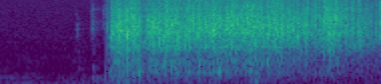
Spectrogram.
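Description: After a brief hush, a paper script is crumpled and thrown away, a dense, crackly rustle of crinkling that starts abruptly and continues steadily at a fairly loud level until the end, with no talking.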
